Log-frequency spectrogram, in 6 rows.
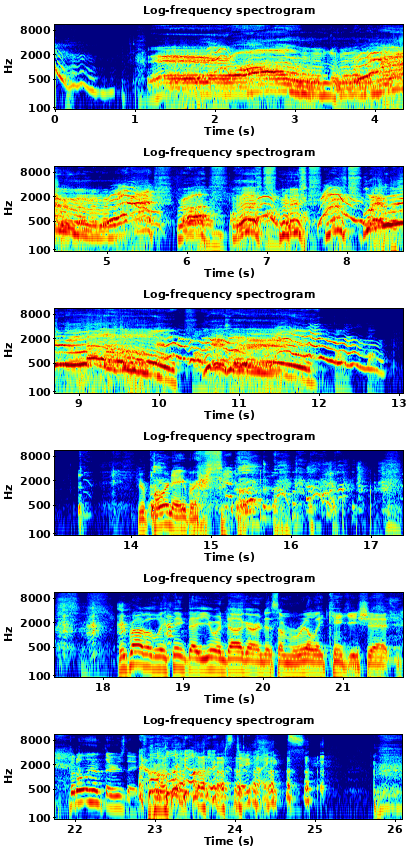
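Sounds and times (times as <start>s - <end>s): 
person voicing ogre yells, growls, roaring and groaning: 0.1s - 12.8s
speech: 1.1s - 1.5s, 14.5s - 15.9s, 18.2s - 24.5s
laughter: 14.9s - 19.8s, 22.8s - 25.2s.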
